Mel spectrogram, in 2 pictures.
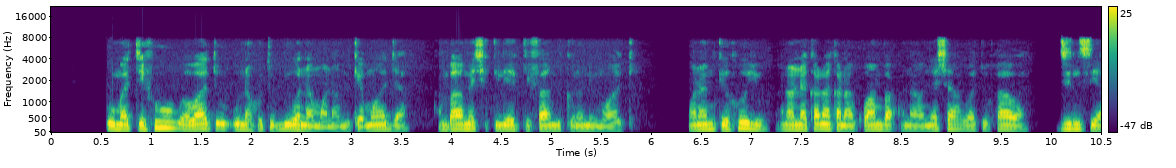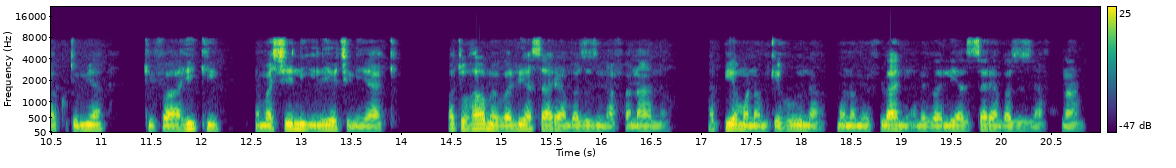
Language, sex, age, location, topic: Swahili, male, 18-24, Nakuru, agriculture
